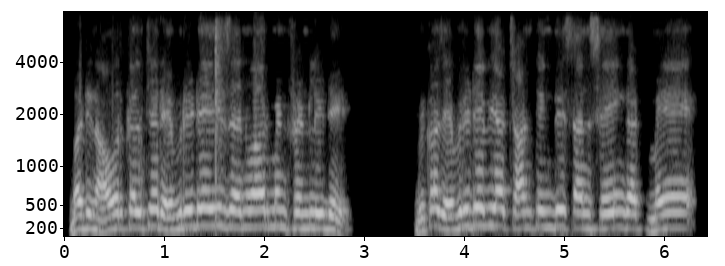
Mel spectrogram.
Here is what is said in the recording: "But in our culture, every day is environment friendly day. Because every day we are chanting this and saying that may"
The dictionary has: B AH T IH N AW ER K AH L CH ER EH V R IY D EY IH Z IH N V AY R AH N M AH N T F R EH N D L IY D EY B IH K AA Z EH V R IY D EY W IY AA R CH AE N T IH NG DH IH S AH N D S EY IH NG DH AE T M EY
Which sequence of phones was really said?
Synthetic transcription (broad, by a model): B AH T IH N AW ER K AH L CH ER EH V R IY D EY IH Z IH N V AY AH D M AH N T F R EH N D L IY D EY B IH K AA Z EH V R IY D EY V IY AA R CH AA N T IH NG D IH S AH N D S EY IH NG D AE T M EY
